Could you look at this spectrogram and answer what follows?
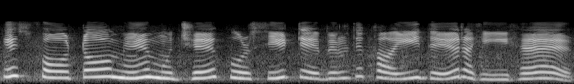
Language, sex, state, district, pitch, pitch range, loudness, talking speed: Hindi, male, Madhya Pradesh, Katni, 295 Hz, 270-325 Hz, -12 LUFS, 105 wpm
